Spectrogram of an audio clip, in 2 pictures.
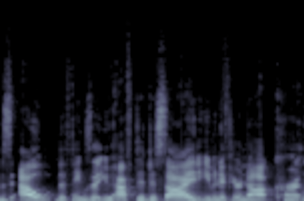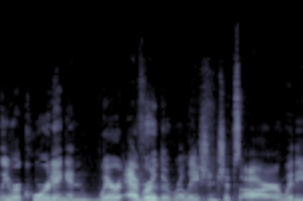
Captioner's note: none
